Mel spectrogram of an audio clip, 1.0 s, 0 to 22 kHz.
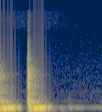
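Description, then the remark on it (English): Two heavy knocks on a trailer door at 2 a.m. out in the woods, the second sharper and more forceful, followed by a low fading resonance. Fairly loud, with no voices. “And all of a sudden, there's this knock on the door.”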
